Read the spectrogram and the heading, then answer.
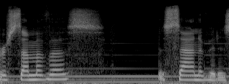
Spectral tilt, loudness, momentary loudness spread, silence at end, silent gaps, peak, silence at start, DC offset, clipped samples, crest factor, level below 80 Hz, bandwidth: -3.5 dB/octave; -28 LUFS; 12 LU; 0 s; none; -12 dBFS; 0 s; under 0.1%; under 0.1%; 16 dB; -44 dBFS; 17.5 kHz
